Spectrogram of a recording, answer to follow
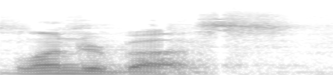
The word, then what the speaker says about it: blunderbuss: How do you say it? Blunderbuss? Blunderbuss.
